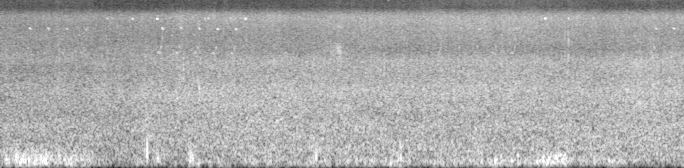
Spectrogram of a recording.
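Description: Fast-flowing floodwater from heavy rain rushing over a road, a steady rushing noise, with low rumbles of wind on the microphone underneath.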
